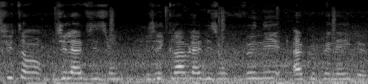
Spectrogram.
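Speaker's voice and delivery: usual speaking voice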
